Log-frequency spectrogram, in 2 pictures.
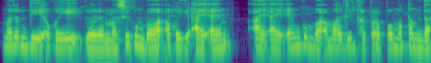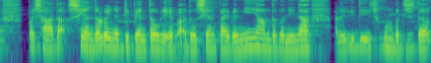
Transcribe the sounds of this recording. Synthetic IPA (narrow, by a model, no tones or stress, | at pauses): mɐɾɐmdiɐ̰kʰojɾɐmːɐsiɡumbɐɐ̰kʰojɡḭʔajm | ajʔajemɡumbɐʔɐ̰mɐliŋkʰɐlpɐɾɐ̰k̚pɐmɐtɐmdɐpɐjsadɐ̰sendɐlʔojnɐdipendtɐwɾiḛbɐ̰ɐ̰dusenpajbɐmijamdɐbɐninɐɐɾuɡidisuɡumbɐdizidɐ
